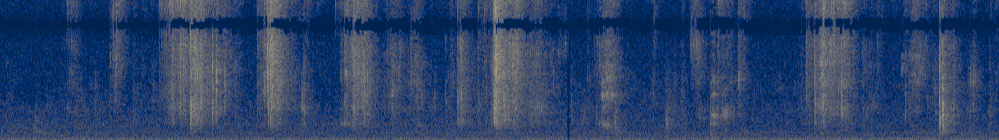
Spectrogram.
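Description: Close-up crunching and chewing as bites are taken from a fried tortilla tostada bowl filled with salad, with sharp crackling crunches at irregular intervals.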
